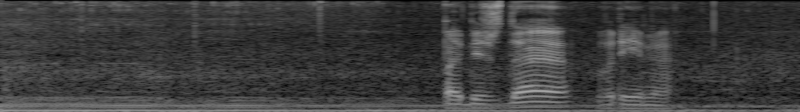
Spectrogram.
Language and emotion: Russian, neutral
